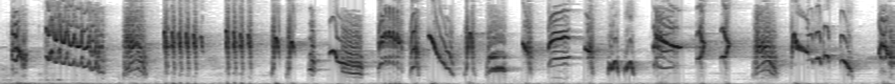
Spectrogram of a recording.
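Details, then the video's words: Female oriental magpie-robin, sung for training males: a fast, unbroken stream of high chirps, buzzy notes and looping whistled slurs, loud and varied throughout. "chòe than mái HUÝT KÈM THÚC TRỐNG.chòe than mái kích trống căng lửa.chim chích chòe than mái hót"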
